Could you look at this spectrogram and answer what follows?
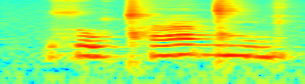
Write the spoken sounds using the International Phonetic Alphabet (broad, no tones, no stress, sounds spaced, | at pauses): s o w ǀʰ æ̃ ŋ͡ǀ ĩ ɡ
